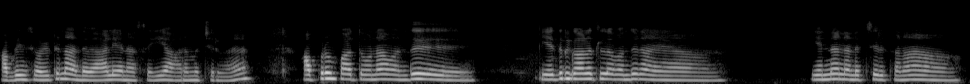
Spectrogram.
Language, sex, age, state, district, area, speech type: Tamil, female, 18-30, Tamil Nadu, Mayiladuthurai, rural, spontaneous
